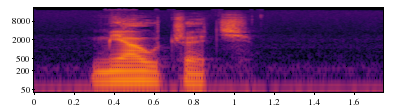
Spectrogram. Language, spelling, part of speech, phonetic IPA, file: Polish, miauczeć, verb, [ˈmʲjawt͡ʃɛt͡ɕ], Pl-miauczeć.ogg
